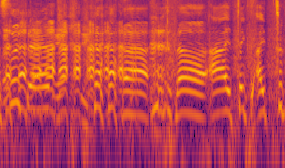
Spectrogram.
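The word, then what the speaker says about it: sous-chef: Um s chef. Not s chef. I wish I was a sushef.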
